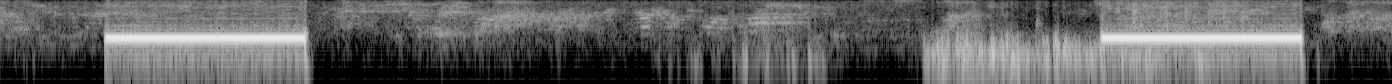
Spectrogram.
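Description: Telephone ringback tone as a call is placed: two steady, mid-pitched one-second beeps about four seconds apart, with faint murmuring background sounds in the gap between them.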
